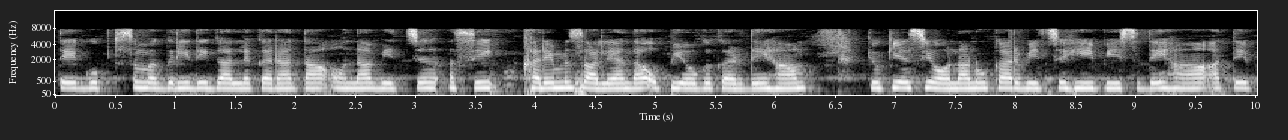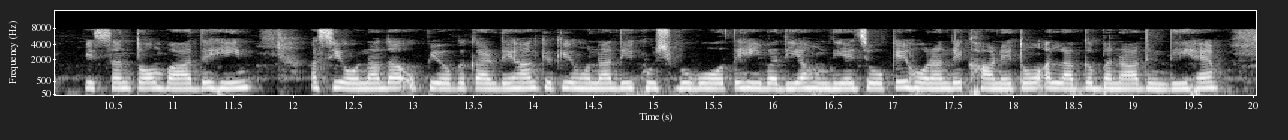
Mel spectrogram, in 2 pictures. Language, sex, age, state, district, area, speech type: Punjabi, female, 18-30, Punjab, Mohali, rural, spontaneous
